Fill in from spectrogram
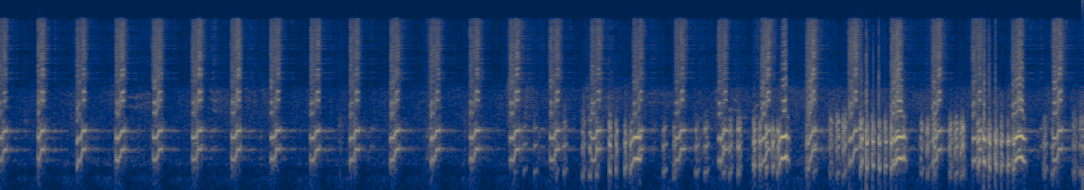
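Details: White-breasted waterhen lure call for trapping: evenly spaced, twanging two-tone notes with hard clicks, about three per second, later blending into a denser, louder chorus of harsh croaks and squeals.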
